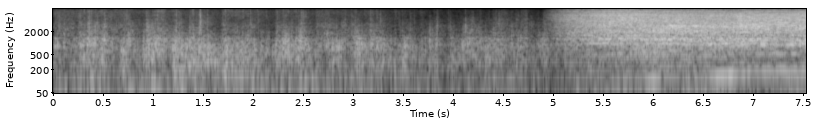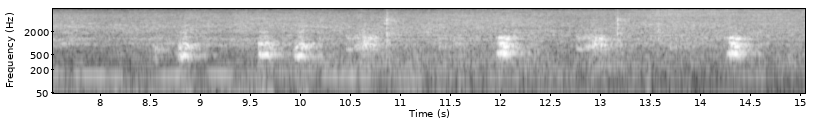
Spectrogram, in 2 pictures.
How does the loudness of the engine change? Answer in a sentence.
The volume of the engine stays about the same.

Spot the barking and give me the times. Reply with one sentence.
You can hear the barking from 8.5 to 8.9 s and from 9.6 to 14.6 s.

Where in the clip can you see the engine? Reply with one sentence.
The engine can be heard from 5.0 to 15.0 s.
